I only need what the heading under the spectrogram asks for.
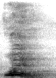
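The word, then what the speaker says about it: when: ওয়াই, এটাকে হয়েন বলে, এটা হয়েন নয়, এটা ওয়েন।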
